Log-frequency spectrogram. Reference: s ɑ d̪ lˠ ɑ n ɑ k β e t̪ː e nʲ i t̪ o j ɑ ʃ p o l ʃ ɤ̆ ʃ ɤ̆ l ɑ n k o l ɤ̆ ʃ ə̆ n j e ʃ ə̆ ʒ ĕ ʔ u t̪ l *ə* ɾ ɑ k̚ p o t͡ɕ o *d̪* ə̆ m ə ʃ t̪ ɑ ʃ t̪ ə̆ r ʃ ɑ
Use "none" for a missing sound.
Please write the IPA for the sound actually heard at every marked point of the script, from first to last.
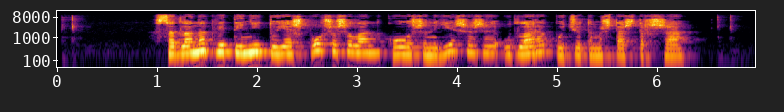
ɑ, t̪

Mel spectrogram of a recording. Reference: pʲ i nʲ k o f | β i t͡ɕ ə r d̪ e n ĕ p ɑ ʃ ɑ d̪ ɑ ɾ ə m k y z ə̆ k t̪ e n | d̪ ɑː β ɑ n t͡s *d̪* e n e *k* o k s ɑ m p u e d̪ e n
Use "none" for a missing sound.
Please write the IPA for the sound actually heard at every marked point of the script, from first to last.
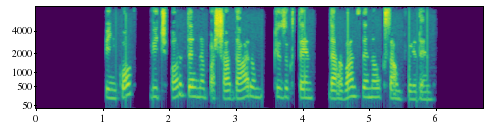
d̪, none

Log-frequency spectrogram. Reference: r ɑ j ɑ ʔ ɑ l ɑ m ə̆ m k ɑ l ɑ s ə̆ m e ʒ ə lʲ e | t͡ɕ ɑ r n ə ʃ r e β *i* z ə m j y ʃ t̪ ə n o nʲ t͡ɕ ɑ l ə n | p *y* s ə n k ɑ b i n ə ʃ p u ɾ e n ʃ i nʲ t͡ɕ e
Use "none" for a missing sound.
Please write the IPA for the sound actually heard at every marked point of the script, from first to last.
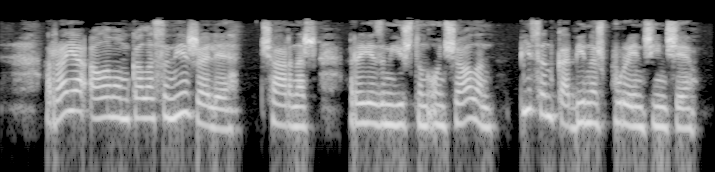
e, i

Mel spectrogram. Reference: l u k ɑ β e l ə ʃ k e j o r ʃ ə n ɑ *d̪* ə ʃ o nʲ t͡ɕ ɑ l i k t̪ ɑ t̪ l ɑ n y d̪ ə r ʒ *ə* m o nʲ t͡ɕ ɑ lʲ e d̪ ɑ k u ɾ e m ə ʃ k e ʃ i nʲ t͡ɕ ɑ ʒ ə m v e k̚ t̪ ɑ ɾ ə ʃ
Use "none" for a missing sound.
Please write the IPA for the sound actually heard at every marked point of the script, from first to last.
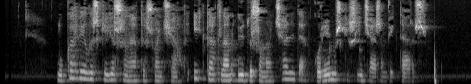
t̪, ə

